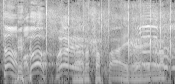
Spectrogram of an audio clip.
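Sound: hand clapping applause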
